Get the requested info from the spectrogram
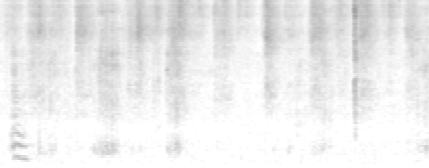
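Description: A person chewing a crunchy chip, with short closed-mouth "mm" hums several times and faint crunching clicks between them.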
